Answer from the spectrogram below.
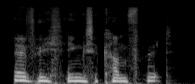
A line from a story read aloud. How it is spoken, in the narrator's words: said Helen with a yawn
